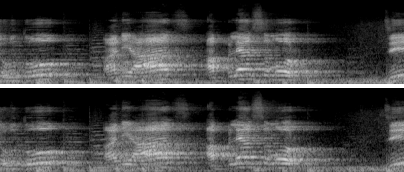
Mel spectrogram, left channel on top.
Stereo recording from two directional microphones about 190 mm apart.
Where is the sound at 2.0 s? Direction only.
25° left (ahead or behind).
